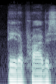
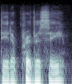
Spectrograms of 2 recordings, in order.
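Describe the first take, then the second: First: It is said the American way. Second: It is said the European way.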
